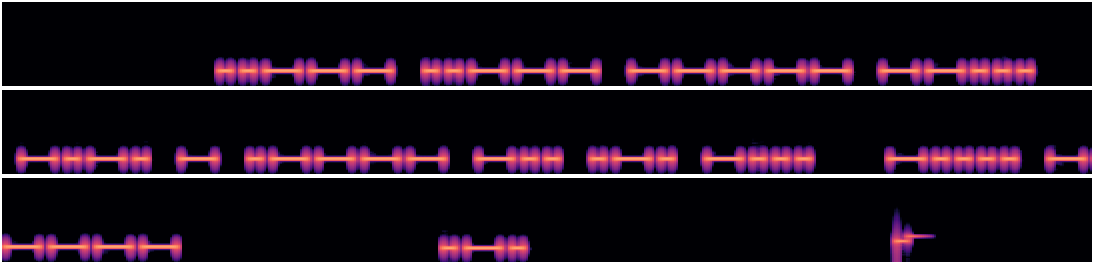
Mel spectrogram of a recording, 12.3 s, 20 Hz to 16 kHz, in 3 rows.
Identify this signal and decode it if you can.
Morse code, heard as a keyed tone, about 27 wpm, 700 Hz. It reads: 2207 CT1DRB 60 R
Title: Worked All Europe DX Contest - QTC Exchange - 28wpm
